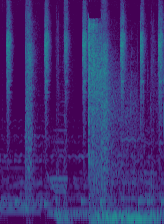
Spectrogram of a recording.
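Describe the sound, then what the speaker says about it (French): An overfilled bread machine blowing up in Minecraft, a sudden loud explosive burst with a heavy low rumble that follows brief game sounds and keeps booming to the end. "Donc par contre si vous faites deux clics droits sur la machine à pain, elle sera trop remplie et elle va exploser."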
